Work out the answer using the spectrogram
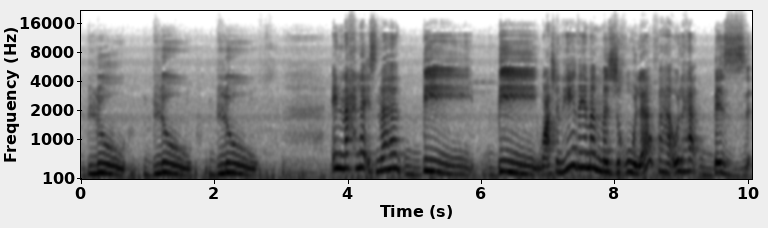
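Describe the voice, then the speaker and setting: A woman's voice: on the high side, a little hiss or hum. A woman with an Egyptian Arabic accent teaching an English lesson to young children, stretching out and repeating each word again and again. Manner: slow, drawn-out drilling of each word, repeating sounds many times.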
